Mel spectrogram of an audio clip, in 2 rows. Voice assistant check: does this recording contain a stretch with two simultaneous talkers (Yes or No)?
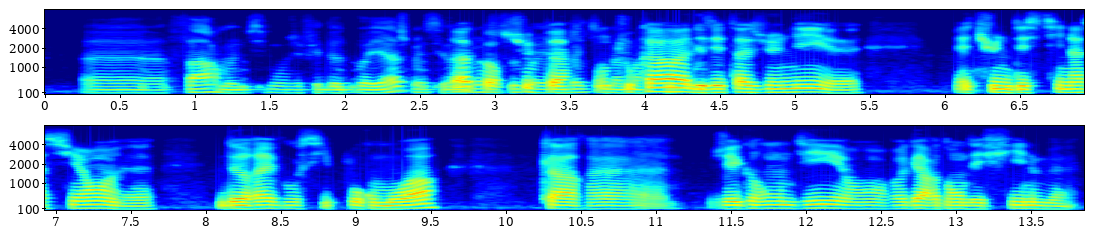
Yes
